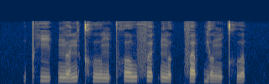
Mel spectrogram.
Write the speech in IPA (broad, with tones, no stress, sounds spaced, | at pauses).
pʰ iː˨ p̚ ŋ ɵ˨˥ n kʰ uː˨ ŋ pʰ o˥ w f ɵ˥ t̚ ŋ ʊ˨˥ k̚ f ɐ˧ p̚ j ʊ˨˩ ŋ kʷʰ ɐ˨˥ p̚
